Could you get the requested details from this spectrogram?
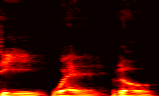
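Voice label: "tiwero", concatenated syllables; Affixing experiment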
